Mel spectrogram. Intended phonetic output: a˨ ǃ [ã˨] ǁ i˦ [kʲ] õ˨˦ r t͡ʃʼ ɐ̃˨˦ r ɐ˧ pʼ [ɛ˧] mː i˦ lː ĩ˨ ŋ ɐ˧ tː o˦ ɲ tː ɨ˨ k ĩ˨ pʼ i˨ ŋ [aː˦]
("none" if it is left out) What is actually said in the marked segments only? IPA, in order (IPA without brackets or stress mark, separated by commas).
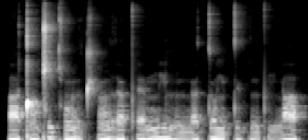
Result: ã˨, cʰ, ɛ˧, a˦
